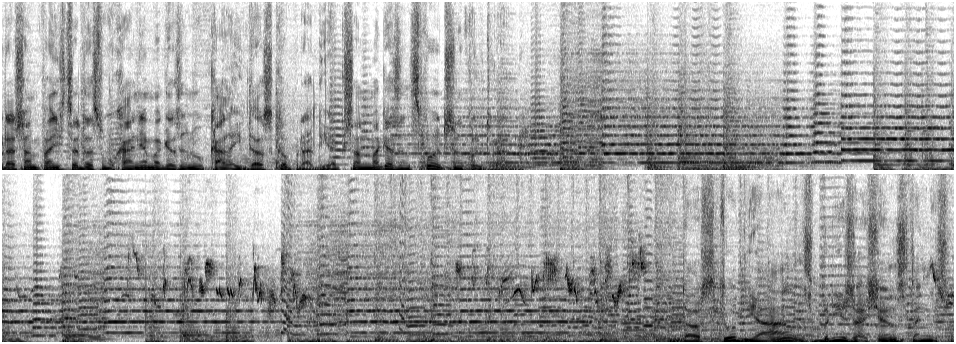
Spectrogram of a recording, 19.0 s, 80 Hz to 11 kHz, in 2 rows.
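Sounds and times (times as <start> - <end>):
speech: 0.0 - 5.6, 16.5 - 19.0
loud instrumental music: 2.5 - 19.0
birds singing: 9.7 - 19.0.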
